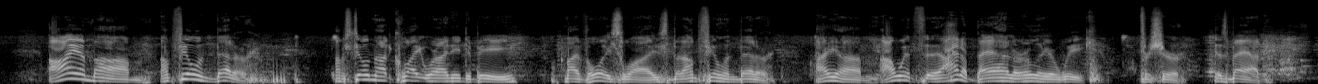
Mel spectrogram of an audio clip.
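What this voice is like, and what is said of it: Slightly raspy, hoarse voice. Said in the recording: “you definitely sound a little raspy”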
